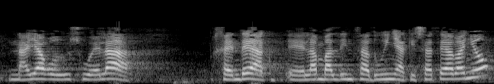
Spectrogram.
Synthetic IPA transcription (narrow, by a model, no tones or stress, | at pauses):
najaɣ̞o̞ðusue̞la | ʝe̞nd̪e̞aklambald̪int͡saðuiɲakisat̪e̞aβ̞ajɲo̞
